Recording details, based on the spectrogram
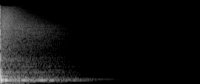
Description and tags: Snare Of God Wet 025
drum, realistic, set, snare, pack, drumset, kit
